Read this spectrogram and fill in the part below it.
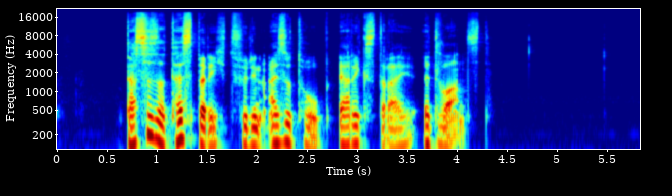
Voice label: dialogue denoiser; izotope rx 3 advanced

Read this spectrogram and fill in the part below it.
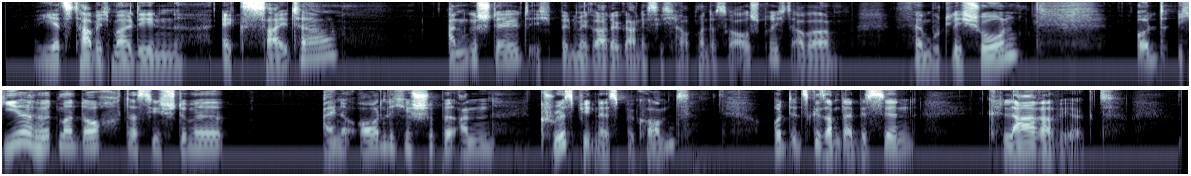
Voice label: rode podmic hd usb excit

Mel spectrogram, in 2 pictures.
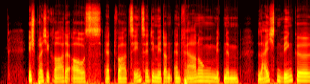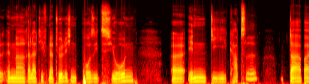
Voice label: plosive; img stageline txs-871

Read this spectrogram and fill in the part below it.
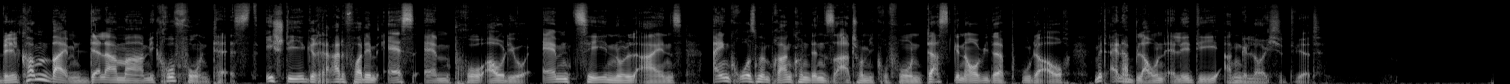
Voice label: speech m; smproaudio mc01

